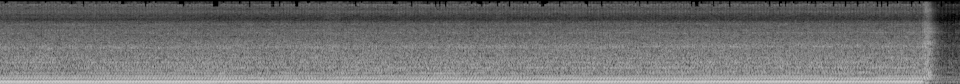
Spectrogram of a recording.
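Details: Yard Machines lawnmower small single-cylinder engine after repair of no-run condition; steady even buzz at constant speed until it cuts off: running smoothly.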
